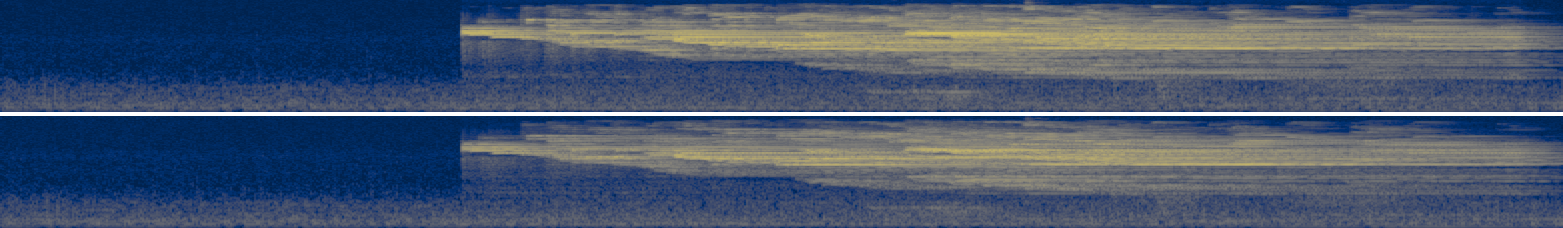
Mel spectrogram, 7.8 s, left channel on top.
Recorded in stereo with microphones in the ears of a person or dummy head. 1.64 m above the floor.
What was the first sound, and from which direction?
A chime, 30° left (ahead or behind).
